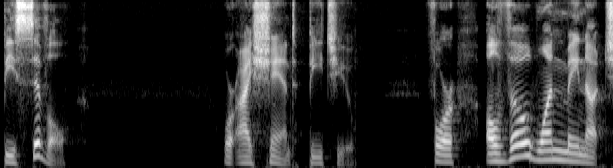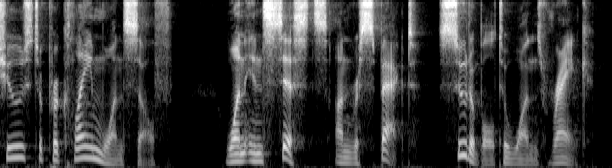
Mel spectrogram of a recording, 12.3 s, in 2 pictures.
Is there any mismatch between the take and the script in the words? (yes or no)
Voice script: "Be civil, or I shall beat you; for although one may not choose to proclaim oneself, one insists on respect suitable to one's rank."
yes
